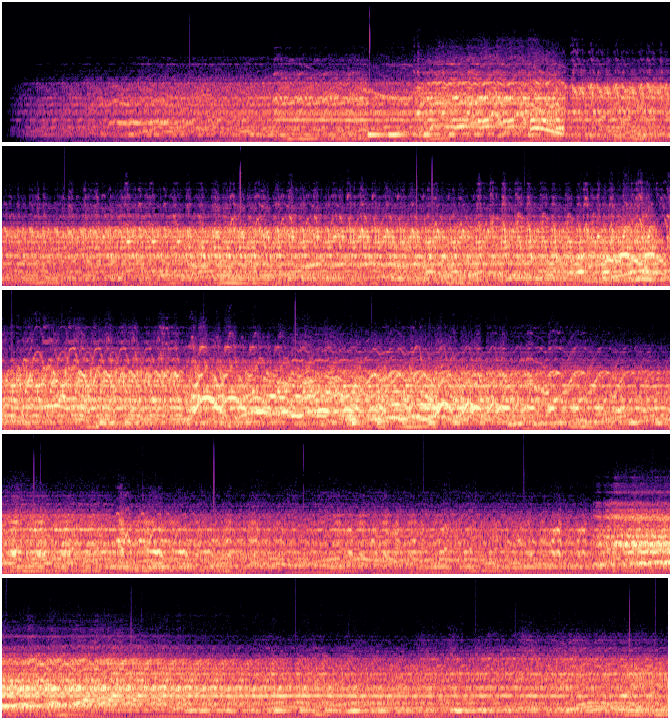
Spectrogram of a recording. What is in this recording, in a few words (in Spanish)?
musica electroacustica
